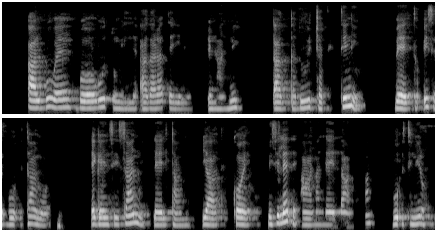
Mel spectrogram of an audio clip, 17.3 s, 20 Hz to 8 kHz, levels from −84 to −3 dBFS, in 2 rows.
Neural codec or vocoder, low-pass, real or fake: codec, 16 kHz, 16 kbps, FreqCodec, smaller model; 7.2 kHz; fake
